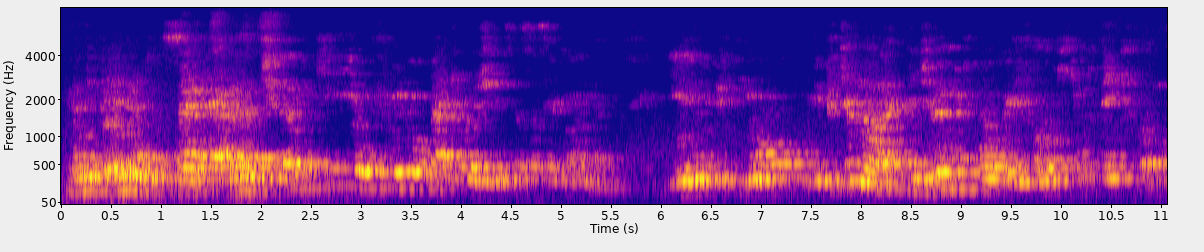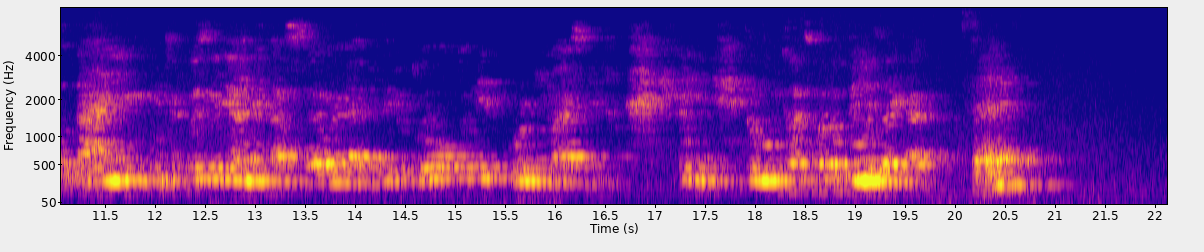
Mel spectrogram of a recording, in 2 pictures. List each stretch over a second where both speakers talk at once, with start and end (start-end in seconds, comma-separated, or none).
0.8-2.1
